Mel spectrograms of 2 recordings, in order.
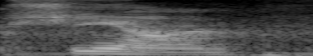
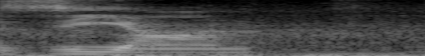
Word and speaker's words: Shion: there's a character named Shion who thank God for watching those customers cuz now I know her name isn't the Xeon I've been saying it wrong for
